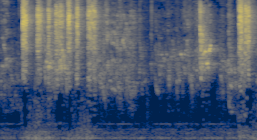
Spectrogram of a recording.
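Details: Pet budgerigars singing as they play: loud clusters of harsh high squawks and chirps, a quieter murmuring stretch in the middle, then louder bursts again.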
